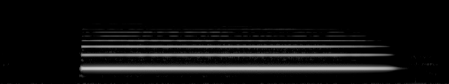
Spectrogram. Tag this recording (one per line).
sax
Fsharp5
soprano
neumann-U87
